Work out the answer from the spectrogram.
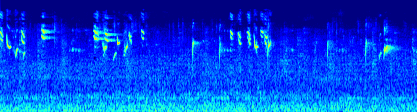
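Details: Goldfinch song meant for tutoring chicks and songbirds: scattered groups of high tinkling chirps, a lively twittered run in the middle, then a quieter stretch with a final chirp.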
